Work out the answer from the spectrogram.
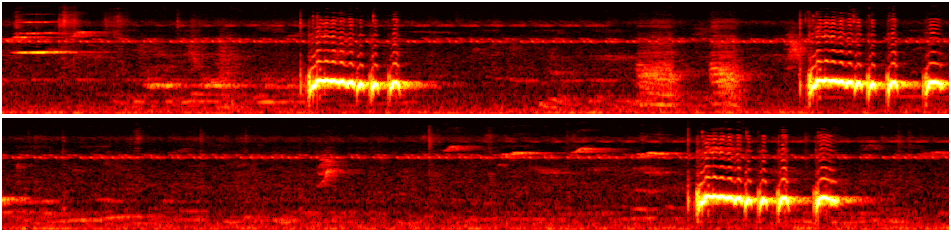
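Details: Local zebra dove, prized for its deep bass voice as a lure bird, giving three spaced cooing phrases of rapid stuttering notes, with brief softer calls and scattered clicks between them and a faint steady whine.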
